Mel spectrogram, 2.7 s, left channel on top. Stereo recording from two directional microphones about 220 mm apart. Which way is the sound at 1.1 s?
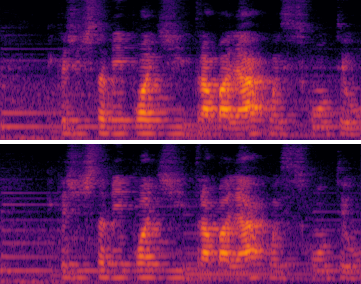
35° right (ahead or behind).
